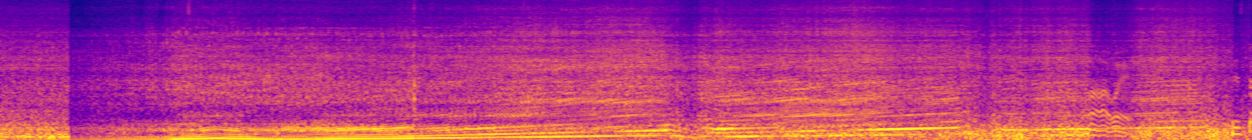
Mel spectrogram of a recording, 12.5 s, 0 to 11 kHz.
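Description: A 2020 MV Agusta Superveloce 800 sport motorcycle engine revs up and holds a loud, rising roar with harmonic sweeps as it accelerates through several gears, close by.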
